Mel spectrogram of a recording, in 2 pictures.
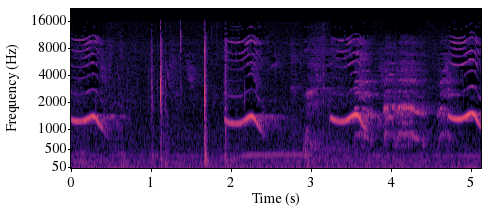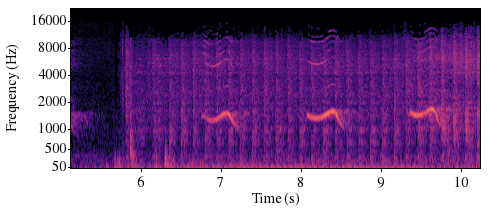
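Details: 1995 Audi 80 2.0 ABK petrol cranking with no start; fuel pump works, ignition cables and distributor cap recent, cause unknown; starter turns engine over at steady even rhythm but it never catches, birdsong in background.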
